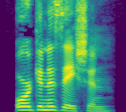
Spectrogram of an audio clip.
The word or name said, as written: organization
